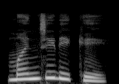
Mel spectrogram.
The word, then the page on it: ಮಂಜಿಟ್ಟಿಗೆ: manjiṭṭige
